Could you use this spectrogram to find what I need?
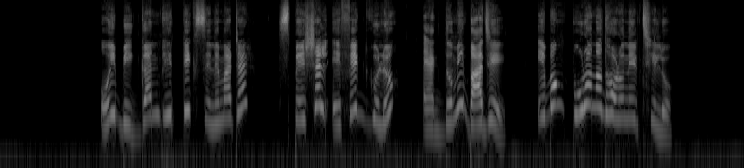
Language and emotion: Bengali, disgusted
